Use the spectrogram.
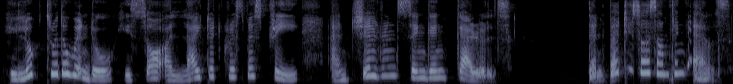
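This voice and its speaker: Slow, lively woman reading a children's story. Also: a little high, gravelly, dry recording, studio quality. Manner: expressive, deliberate, simple storybook delivery. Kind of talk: expressive read-aloud narration for children.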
